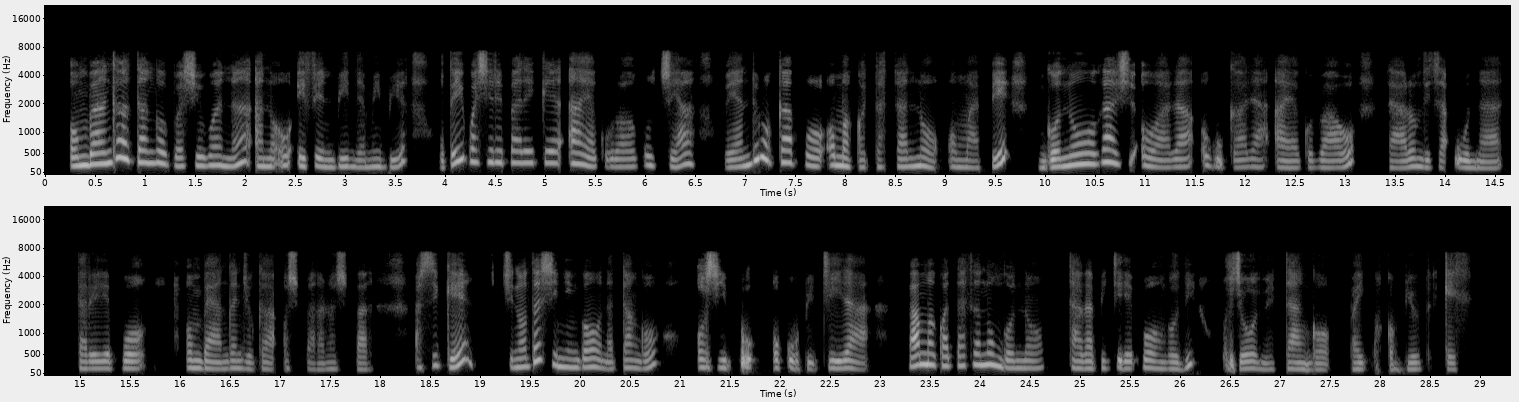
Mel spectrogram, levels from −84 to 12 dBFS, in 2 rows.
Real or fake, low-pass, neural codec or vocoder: fake; 7.2 kHz; codec, 16 kHz in and 24 kHz out, 0.9 kbps, LongCat-Audio-Codec, four codebook decoder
